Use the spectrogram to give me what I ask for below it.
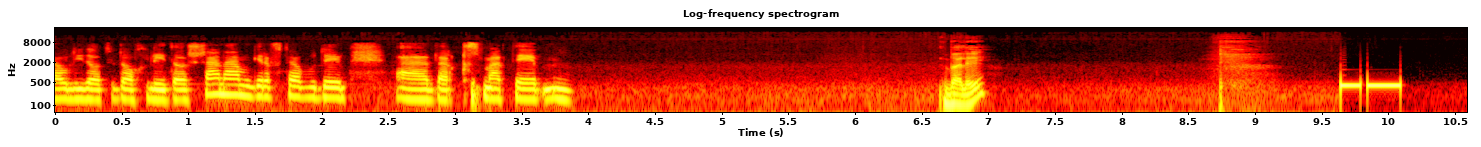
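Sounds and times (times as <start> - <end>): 
speech: 0.0 - 4.0, 6.6 - 7.1
phone busy tone after a dropped call: 9.6 - 10.1.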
